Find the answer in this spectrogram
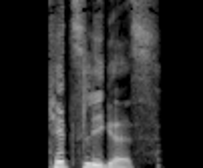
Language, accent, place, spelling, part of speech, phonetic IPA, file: German, Germany, Berlin, kitzliges, adjective, [ˈkɪt͡slɪɡəs], De-kitzliges.ogg
- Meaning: strong/mixed nominative/accusative neuter singular of kitzlig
